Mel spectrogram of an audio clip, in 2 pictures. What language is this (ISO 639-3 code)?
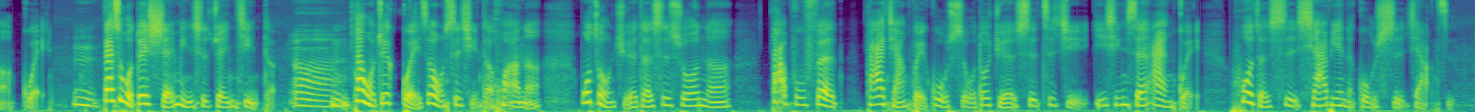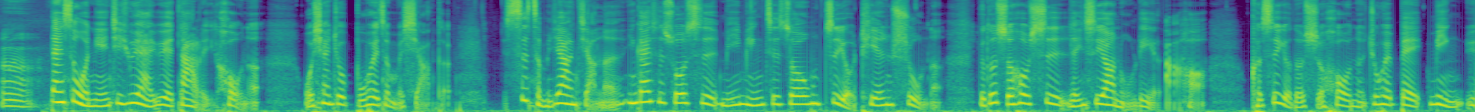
zho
